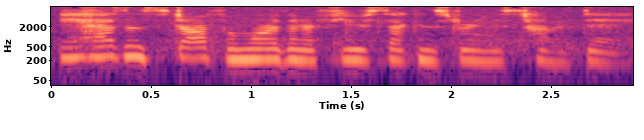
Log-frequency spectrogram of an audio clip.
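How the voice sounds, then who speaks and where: An actress playing a new young female nurse who is blunt and sharp-tongued. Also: mid-range voice, brisk, lightly acted. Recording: noisy background.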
